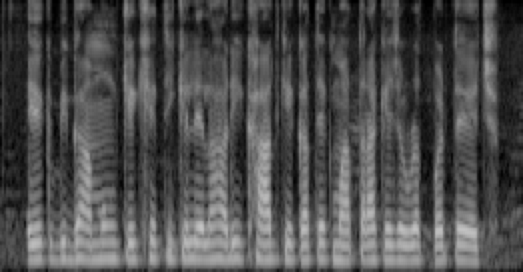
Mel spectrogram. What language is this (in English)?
Maithili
